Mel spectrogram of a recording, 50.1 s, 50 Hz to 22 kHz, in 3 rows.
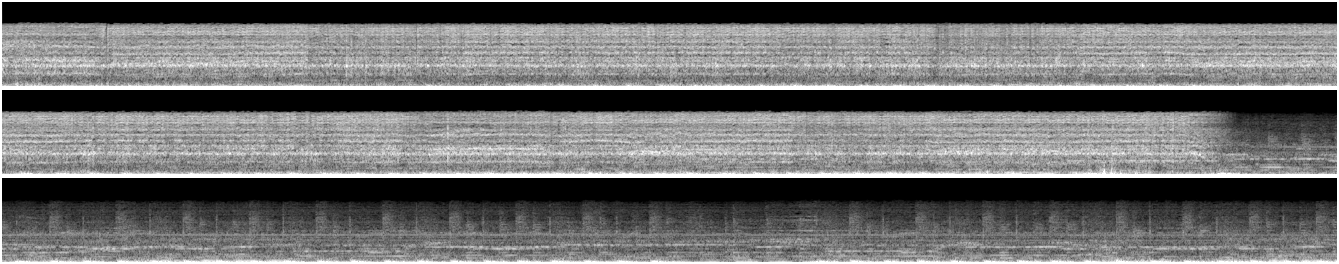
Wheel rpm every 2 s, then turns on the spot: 170, 170, 170, 170, 170, 170, 170, 160, 160, 170, 160, 170, 160, 170, 160, 140, 10, 0, 0, 0, 0, 0, 0, 0, 0.
none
